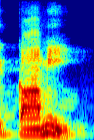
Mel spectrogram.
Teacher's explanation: जिसका मी दीर्घ है, इसका हमें लंबाई से ही उच्चारण करना होगा।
